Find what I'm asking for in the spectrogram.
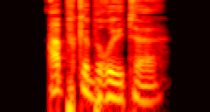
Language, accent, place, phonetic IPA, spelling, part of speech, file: German, Germany, Berlin, [ˈapɡəˌbʁyːtə], abgebrühte, adjective, De-abgebrühte.ogg
- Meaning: inflection of abgebrüht: 1. strong/mixed nominative/accusative feminine singular 2. strong nominative/accusative plural 3. weak nominative all-gender singular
